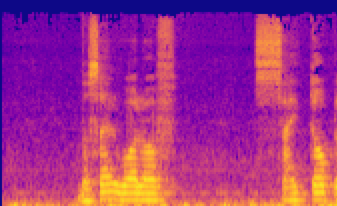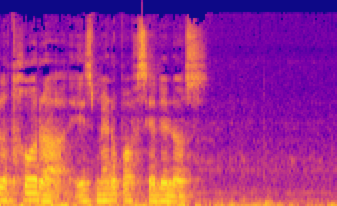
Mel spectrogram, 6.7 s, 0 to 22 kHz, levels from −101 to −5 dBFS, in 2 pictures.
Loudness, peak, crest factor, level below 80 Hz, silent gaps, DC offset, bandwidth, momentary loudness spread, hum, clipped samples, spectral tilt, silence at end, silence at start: -14 LUFS; 0 dBFS; 16 dB; -30 dBFS; none; under 0.1%; 17 kHz; 12 LU; none; under 0.1%; -5 dB/octave; 0 s; 0.05 s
